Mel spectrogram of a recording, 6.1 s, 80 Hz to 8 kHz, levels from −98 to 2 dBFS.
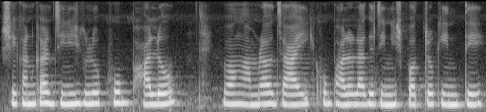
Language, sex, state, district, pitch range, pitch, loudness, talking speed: Bengali, female, West Bengal, North 24 Parganas, 225-245 Hz, 235 Hz, -14 LUFS, 130 wpm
